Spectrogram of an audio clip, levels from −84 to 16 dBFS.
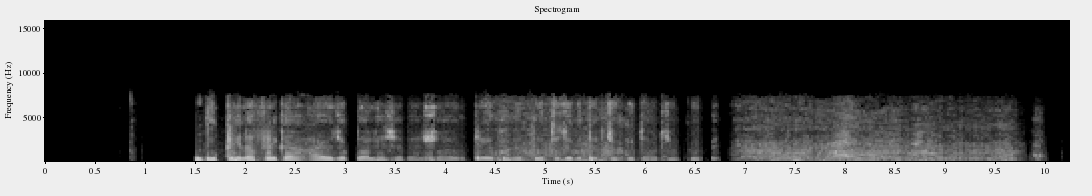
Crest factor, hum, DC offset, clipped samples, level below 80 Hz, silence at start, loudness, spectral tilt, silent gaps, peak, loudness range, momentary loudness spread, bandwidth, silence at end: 20 dB; none; under 0.1%; under 0.1%; -56 dBFS; 1.5 s; -19 LUFS; -4.5 dB/octave; 3.06-3.10 s, 6.77-6.83 s; 0 dBFS; 10 LU; 20 LU; 8 kHz; 0.25 s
